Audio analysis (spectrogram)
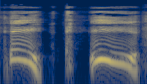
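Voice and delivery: put-on high, spiteful old man's titter; mocking high-pitched snicker; high spiteful giggle. A narrator's reading. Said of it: "закричал на Никитку".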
